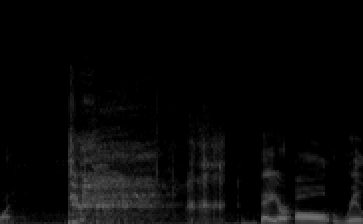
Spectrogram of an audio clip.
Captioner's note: laughs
